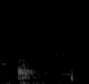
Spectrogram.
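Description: A pet dog gives a quick bark followed by a shorter, softer second yelp, both faint against a quiet background.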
